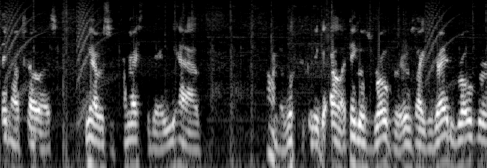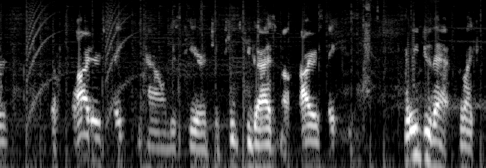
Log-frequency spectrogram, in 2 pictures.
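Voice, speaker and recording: A young man telling a casual story to friends in an animated, slangy, profane way, acting out the dialogue. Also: fairly low pitch, brisk, dull audio. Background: video game music.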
